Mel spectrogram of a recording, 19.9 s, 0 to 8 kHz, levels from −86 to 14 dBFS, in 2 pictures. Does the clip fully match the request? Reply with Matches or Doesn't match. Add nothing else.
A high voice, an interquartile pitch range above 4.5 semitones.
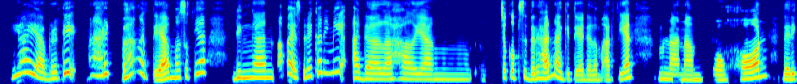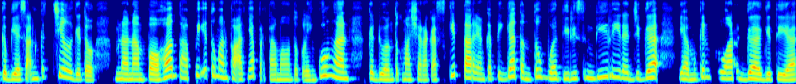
Matches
